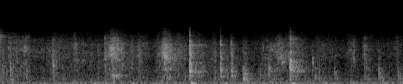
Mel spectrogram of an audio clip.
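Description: Framed pictures being handled and taken apart: a run of irregular wooden knocks, bumps and scrapes, with two sharper knocks about two and three seconds in.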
